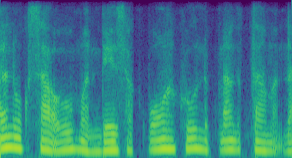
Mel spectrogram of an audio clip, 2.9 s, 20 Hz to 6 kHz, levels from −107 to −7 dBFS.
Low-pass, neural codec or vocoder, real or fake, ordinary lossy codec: 5.4 kHz; codec, 16 kHz in and 24 kHz out, 0.8 kbps, FocalCodec, streaming, 65536 codes; fake; Opus, 16 kbps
